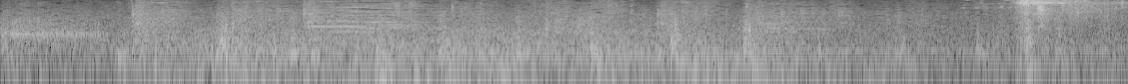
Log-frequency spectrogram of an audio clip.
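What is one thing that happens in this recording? Heavy footsteps thud slowly.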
